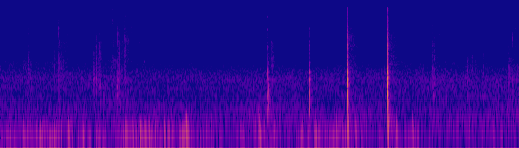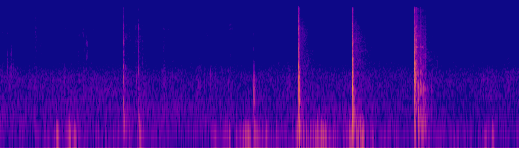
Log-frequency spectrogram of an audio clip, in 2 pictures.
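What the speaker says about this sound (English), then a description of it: "I will use the hard plastic head and a steel splitting wedge" Hard plastic head of a HALDER Simplex hammer striking a steel splitting wedge driven into a twisted hardwood log, sharp isolated knocks spaced several seconds apart, some louder than others, with faint shuffling between blows and no talk.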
